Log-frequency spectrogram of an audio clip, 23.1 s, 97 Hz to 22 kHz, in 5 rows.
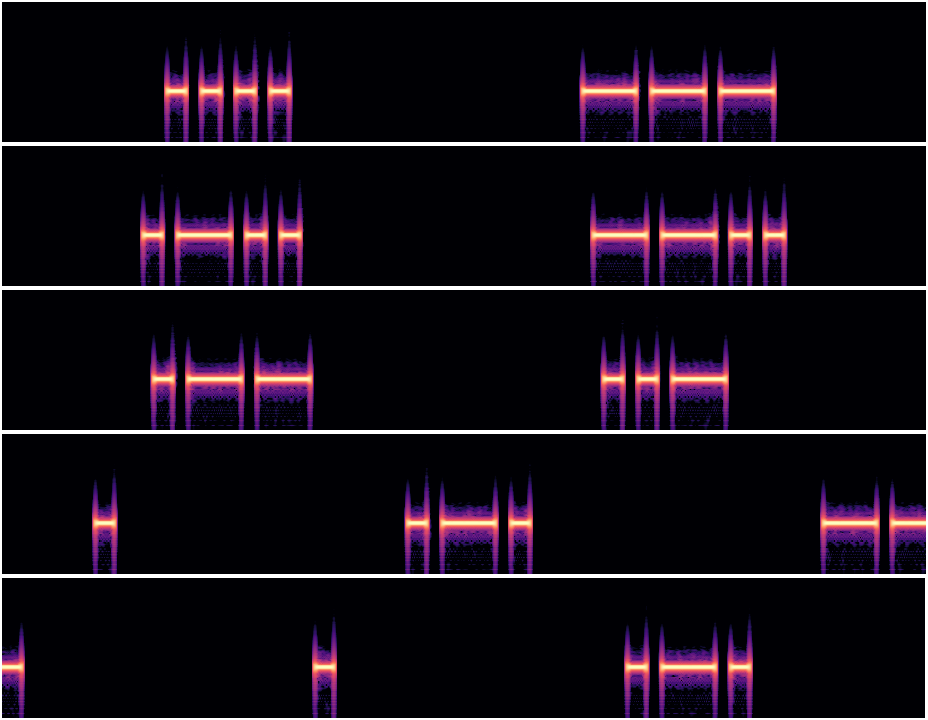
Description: Morse code, heard as a keyed tone, about 14 wpm, spaced as for 5 wpm, 700 Hz. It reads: HOLZWUERMER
